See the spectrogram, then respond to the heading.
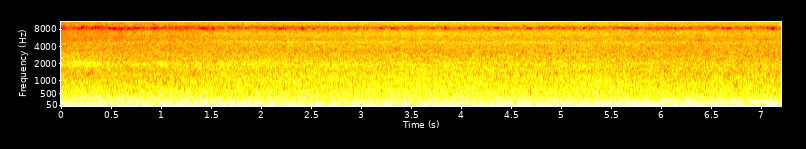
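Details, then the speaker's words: LS-swapped C10 pickup, 6.0 with cam, after new injectors, first start of morning: smooth, steady low V8 rumble with even firing, no misses or knocks; healthy idle. "But we drove it around the block and all yesterday, and it all done good. Takes gas good, it's real snappy."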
